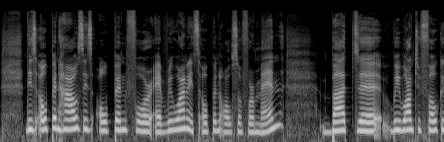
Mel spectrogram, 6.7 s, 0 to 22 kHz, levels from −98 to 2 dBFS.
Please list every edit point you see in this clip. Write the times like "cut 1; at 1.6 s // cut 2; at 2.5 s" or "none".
none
